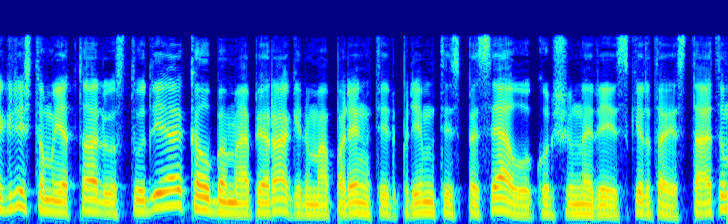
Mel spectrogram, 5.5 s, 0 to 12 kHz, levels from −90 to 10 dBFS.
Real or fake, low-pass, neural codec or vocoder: fake; 7.2 kHz; codec, 16 kHz, 0.9 kbps, LongCat-Audio-Codec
